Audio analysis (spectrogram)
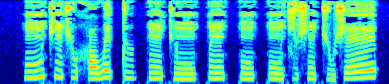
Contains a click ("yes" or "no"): no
